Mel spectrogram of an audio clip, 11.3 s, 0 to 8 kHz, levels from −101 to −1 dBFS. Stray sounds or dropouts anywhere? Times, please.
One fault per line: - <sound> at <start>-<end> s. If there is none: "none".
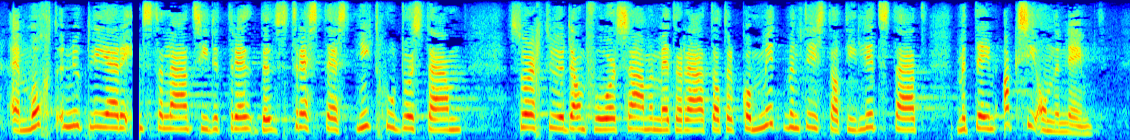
- dropout at 1.3-1.4 s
